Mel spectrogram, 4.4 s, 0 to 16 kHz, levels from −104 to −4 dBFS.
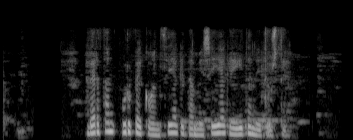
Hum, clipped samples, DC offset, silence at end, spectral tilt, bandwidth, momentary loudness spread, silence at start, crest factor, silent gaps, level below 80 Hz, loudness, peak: none; under 0.1%; under 0.1%; 0.65 s; -7 dB/octave; 7.6 kHz; 6 LU; 0.25 s; 18 dB; 0.44-0.75 s; -88 dBFS; -42 LUFS; -26 dBFS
